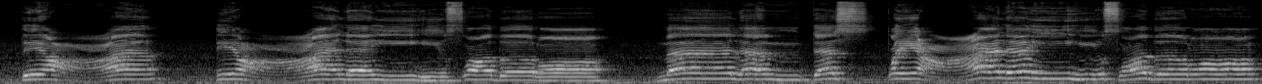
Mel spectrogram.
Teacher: Jangan putuskan suara sebab ain ini adalah sifat dia tawassut, yakni tidak tertahan dan tidak terlepas. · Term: ain yang bersabdu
